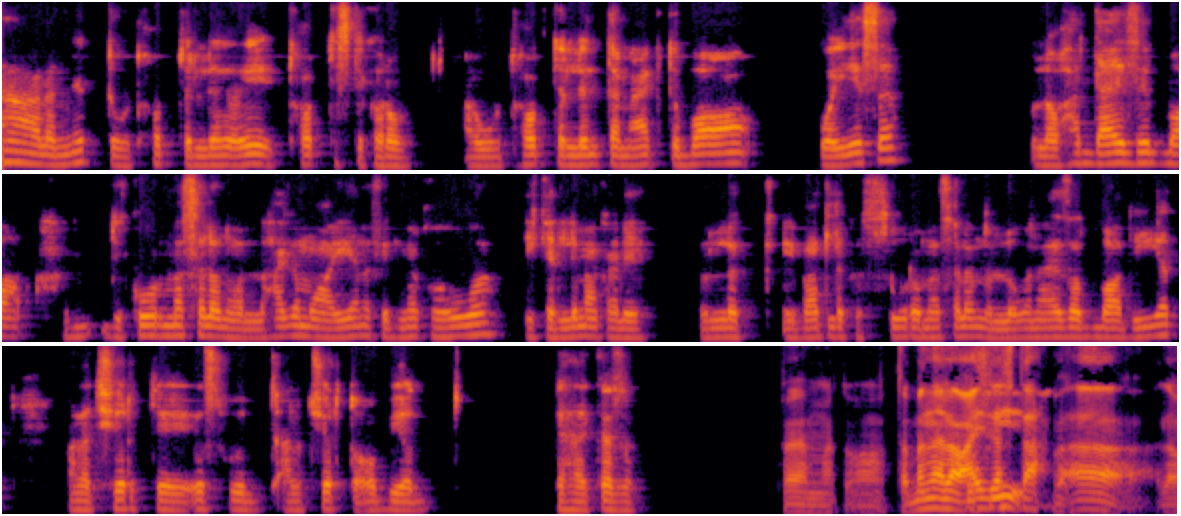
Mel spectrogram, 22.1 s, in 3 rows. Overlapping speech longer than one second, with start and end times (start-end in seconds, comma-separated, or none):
none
